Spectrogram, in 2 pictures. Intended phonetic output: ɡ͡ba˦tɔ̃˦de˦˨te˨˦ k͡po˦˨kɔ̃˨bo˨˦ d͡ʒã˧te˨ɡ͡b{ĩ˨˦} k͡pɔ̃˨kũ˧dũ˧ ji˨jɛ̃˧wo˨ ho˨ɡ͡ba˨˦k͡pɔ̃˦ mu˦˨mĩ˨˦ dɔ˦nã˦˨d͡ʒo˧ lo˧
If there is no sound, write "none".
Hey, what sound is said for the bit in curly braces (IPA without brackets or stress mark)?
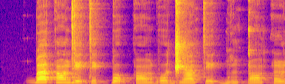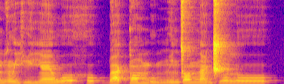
ĩ˧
